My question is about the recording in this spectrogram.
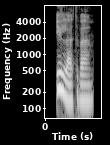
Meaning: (verb) adverbial participle of illet; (conjunction) or, (occasionally) and (as the case may be, depending on the specific circumstances)
- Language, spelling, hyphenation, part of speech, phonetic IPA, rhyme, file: Hungarian, illetve, il‧let‧ve, verb / conjunction, [ˈilːɛtvɛ], -vɛ, Hu-illetve.ogg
